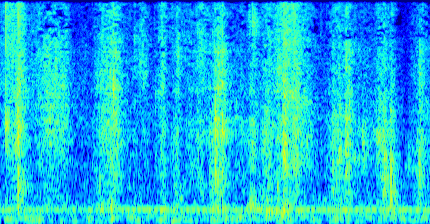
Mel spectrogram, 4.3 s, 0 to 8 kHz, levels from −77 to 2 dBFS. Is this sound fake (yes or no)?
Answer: yes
